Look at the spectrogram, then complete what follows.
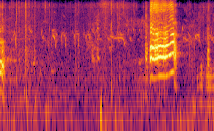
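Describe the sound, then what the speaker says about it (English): A farm hen at an animal sanctuary gives one loud, harmonic squawking cluck of about half a second, close by, amid quiet outdoor background and faint scattered noises. "That's gonna be a hen, I think."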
